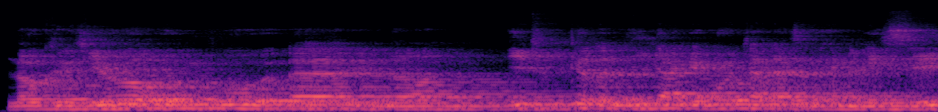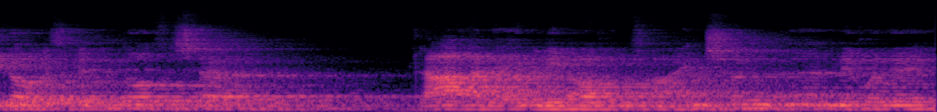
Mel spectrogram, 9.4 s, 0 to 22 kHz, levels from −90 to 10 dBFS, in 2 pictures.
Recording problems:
off-mic speech; far
room echo; noticeable; dies away in 2 s

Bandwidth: 14.5 kHz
